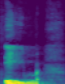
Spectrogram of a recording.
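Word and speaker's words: Eyam: Well, Liz Danziger has messaged and said, I pronounced it Iam. She said it's pronounced Eam.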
